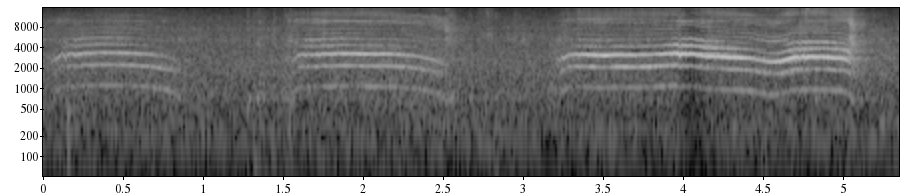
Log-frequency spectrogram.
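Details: Domestic cat, one of the pets Tehya and Yeneos (Squeak), meowing indoors: four drawn-out, high, slightly arched meows, the later ones longer and wavering at the end, with faint room hiss behind.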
